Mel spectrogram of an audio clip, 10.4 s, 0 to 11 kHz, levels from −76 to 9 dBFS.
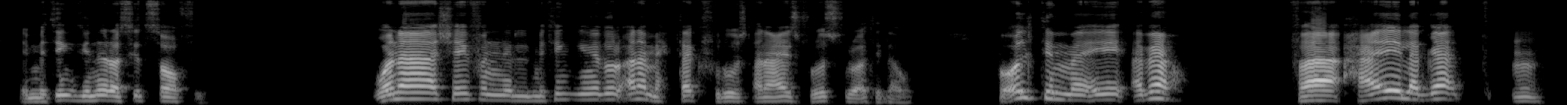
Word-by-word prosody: ال200 120 +8 -5
جنيه 150 +2 -3
رصيد 145 -2 -2
صافي. - - -5 1.1
وأنا 200 +1 +6
شايف 185 -1 -6
إن 165 -3 -6
ال200 145 +4 -10
جنيه 180 +1 -6
دول 185 0 -3
أنا 195 +1 +1
محتاج 150 -4 -6
فلوس، 125 0 -11
أنا 130 +1 -2
عايز 140 +1 -3
فلوس 135 +2 -10
في - - -26
الوقت - - -8
دوّة. - - -19 0.6
فقُلت 225 - 0
أما 175 -5 -2
إيه، 175 +4 -3
أبيعهم. 215 -2 +1 0.7
فحقيقي 155 +10 +6
لجأت 195 -1 0 0.3
امم. 130 -2 -11
165 Hz, 150 wpm, -22 LUFS, 145-190 Hz, 1.1 s, وأنا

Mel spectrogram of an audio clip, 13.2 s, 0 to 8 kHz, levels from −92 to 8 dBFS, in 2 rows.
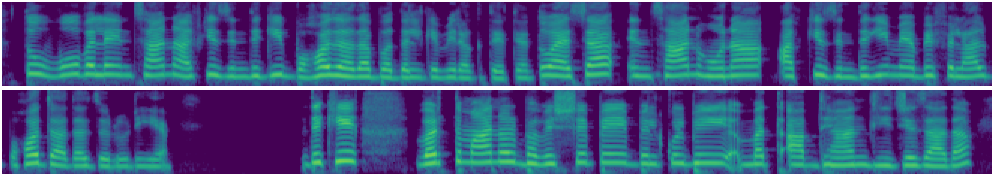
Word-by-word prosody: तो 325 -2 -1
वो 285 +5 -2
वाला 310 -1 +3
इंसान 285 0 -2
आपकी 260 +4 -1
ज़िंदगी 255 +3 -3
बहुत 265 +5 +3
ज़्यादा 245 -3 +3
बदल 225 0 -4
के 225 - -3
भी 225 - -6
रख 205 -1 -7
देते 205 0 -7
हैं। 210 - -8
तो 280 0 +3
ऐसा 305 +5 +4
इंसान 270 +3 0
होना 265 +1 0 0.3
आपकी 285 +3 -1
ज़िंदगी 255 +3 -4
में 275 -1 -3
अभी 275 +2 -3
फिलहाल 255 0 -3
बहुत 275 +5 +3
ज़्यादा 215 -4 -1
ज़रूरी 205 0 -8
है। 200 - -8 0.9
देखिए, 345 +3 +7 0.4
वर्तमान 310 +3 +5
और 330 - +5
भविष्य 270 +2 0
पे 305 -1 +2
बिल्कुल 275 +2 -3
भी 290 0 +1
मत 255 0 -2
आप 240 -1 +3
ध्यान 240 0 0
दीजिए 225 0 -2
ज़्यादा 220 +4 0
260 Hz, 175 wpm, -23 LUFS, 230-290 Hz, 0.9 s, देखिए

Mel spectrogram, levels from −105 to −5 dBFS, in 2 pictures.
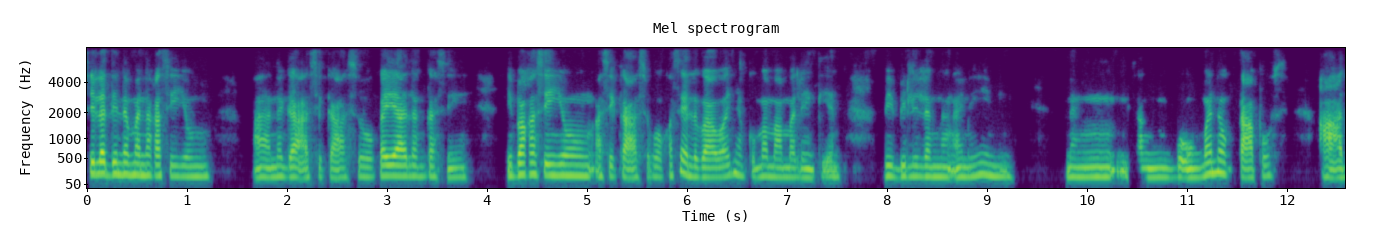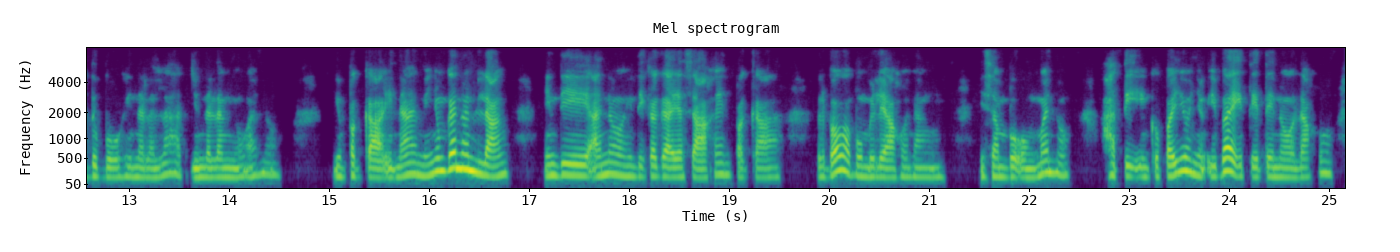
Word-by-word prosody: Sila 210 0 +5
din 205 0 +1
naman 195 -1 +1
na 190 - 0
kasi 180 -1 -1
yung 170 0 -5 0.4
ah, 160 -1 -1
nag-aasikaso. 160 -1 -3
Kaya 180 0 +5
lang 175 -1 -5
kasi, 160 -2 -7 0.3
iba 200 +2 +3
kasi 190 -2 0
yung 185 -1 -1
asikaso 170 0 -2
ko. 165 - -5
Kasi 180 +7 -3
halimbawa 165 -2 0
niyan, 195 +1 -5
kung 160 -3 -10
mamamalengke 155 - -4
'yan, 85 - -7 0.4
bibili 175 0 -4
lang 170 0 -3
ng 160 - -3
ano 160 +1 -3
'yan 190 -1 -3
eh, - - -10 0.6
ng 160 -1 -4 0.4
isang 155 -10 -6 0.2
buong 150 0 -1
manok, 215 +1 0
tapos 175 +4 0 0.4
aadobohin 160 +1 -1
na 155 - -2
lang 155 0 -4
lahat. 205 +1 -4
Yun 155 +1 +2
na - - -1
lang 155 0 -1
yung 150 - -3
ano, 200 +2 -6 0.5
yung 165 -2 -5
pagkain 150 -1 +2
namin, 190 +3 +1
yung 255 - +5
gano'n 295 -2 +9
lang. 180 +2 +5 0.3
Hindi 185 0 +2
ano, 195 +3 +2
hindi 170 -1 -5
kagaya 165 -1 +2
sa 150 -2 +3
akin 200 +3 -5
pagka 155 0 -4 0.4
halimbawa 225 +8 +5
bumili 165 -3 -1
ako 155 +2 +1
ng 155 -1 -7 0.3
isang 170 0 -2
buong 155 -2 0
manok, 210 -1 -1 0.3
hatiin 170 -3 -2
ko 170 +1 -5
pa 175 - +5
'yon, 225 0 +3
yung - - -8
iba 240 +8 +8
ititinola 160 -2 -2
ko, 220 -1 -5
170 Hz, 165 wpm, -24 LUFS, 160-190 Hz, 0.6 s, gano'n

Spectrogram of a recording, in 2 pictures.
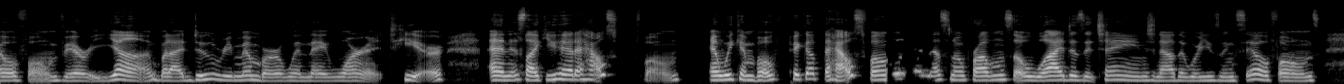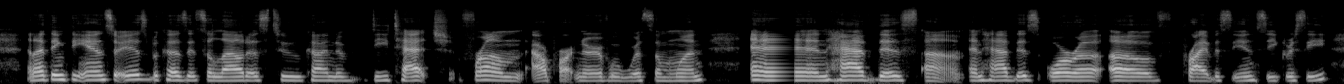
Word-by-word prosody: cell 180 +1 +1
phone 180 0 -6
very 170 -2 -1
young, 195 0 +1
but 180 -1 -1
I 170 -1 +1
do 210 +6 0
remember 195 -4 -1
when 170 -1 -6
they 165 -1 -3
weren't 170 0 -4
here, - - -2 0.4
and 195 -1 +5
it's, 220 +3 -2
like, 195 0 +3
you 220 +3 +1
had 225 -2 +4
a 210 - +2
house 450 - -1 0.2
phone, 220 - -9 0.3
and 200 +1 +6
we 225 +1 +6
can 220 -4 +1
both 215 +3 0
pick 230 +1 +1
up 250 0 0
the - - +1
house 420 - +2
phone, 210 +1 +2
and - - -5
that's 215 +3 -4
no 205 -2 -1
problem, 205 +1 +1
so, 205 -4 -1
why 190 +2 +5
does 200 -2 0
it 180 - -5
change 195 -3 -4
now 175 0 -1
that 175 -1 -5
we're 175 - -3
using 180 0 -4
cell 215 0 0
phones? 175 0 -3 0.5
And - - -1
I 205 - +6
think 220 0 +4
the 215 - -1
answer 210 +2 +2
is 225 +2 +2
because 195 -2 0
it's 190 0 -3
allowed 180 0 +3
us 180 0 -3
to 185 -2 -1
kind 185 0 -1
of 175 0 -6 0.2
detach 190 -1 0
from 195 -5 +1
our 170 - +1
partner 170 0 -2
if 175 - -6
we're 175 - -4
with 170 +2 -5
someone 175 +3 -3 0.5
and 195 -2 +3
have 200 +1 +4
this, 190 0 +1
um, 170 - -2
and 185 +1 0
have 190 -1 0
this 190 0 -1
aura 180 -1 +3
of 175 -1 +3 0.2
privacy 175 0 -1
and 185 +1 -3
secrecy. 180 +6 -5
190 Hz, 170 wpm, -24 LUFS, 180-205 Hz, 0.5 s, and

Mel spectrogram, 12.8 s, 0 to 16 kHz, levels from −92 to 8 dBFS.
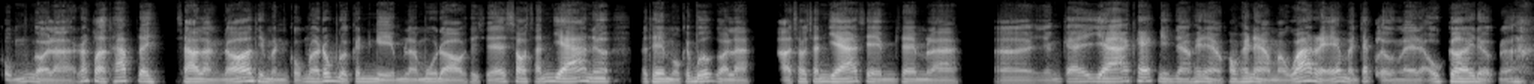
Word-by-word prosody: cũng, 135 +6 -8
gọi 110 - +1
là, 100 -2 -1
rất - - -4
là - - +5
thấp 165 +1 -1
đi. 140 -2 +2 0.2
Sau 120 +1 +5
lần 110 -2 -1
đó 140 +9 +5
thì 145 -5 -3
mình 110 -2 -5
cũng 105 +5 -8
đã 125 - +2
rút 165 +2 0
được - - -2
kinh 130 -1 -4
nghiệm 105 -1 -2
là 110 -2 -3
mua 120 +2 -3
đồ 105 -3 +1
thì 105 - -9
sẽ 110 +5 -2
so 130 - +1
sánh 130 +4 -4
giá 150 +3 +5
nữa, 135 -3 0 0.3
là - - -8
thêm 125 -2 +1
một 110 - -4
cái 130 - -6
bước, 145 +1 -1
gọi 110 -2 -1
là, 100 -2 -1 0.3
ờ, - - +3
so - - 0
sánh 140 - -2
giá 135 +1 +6
xem 115 -6 -3
xem 115 -2 -1
là, 100 -2 -1 0.3
à, 100 0 -4
những 105 +5 -11
cái 130 +3 -2
giá 140 +1 +5
khác 155 -1 0
như 120 - -5
nhau 115 -1 -3
thế 140 - -3
nào, 125 -4 -2
không 125 -1 -5
thể 135 - +2
nào 120 -7 +1
mà 100 - -4
quá - - +5
rẻ - - +2
mà - - -4
chất - - -6
lượng 95 +3 -5
lại 105 -1 -3
là 110 - -6
OK 125 +4 -6 0.2
được 115 -3 -5
nữa. 115 +3 -6
120 Hz, 300 wpm, -23 LUFS, 110-135 Hz, 0.3 s, giá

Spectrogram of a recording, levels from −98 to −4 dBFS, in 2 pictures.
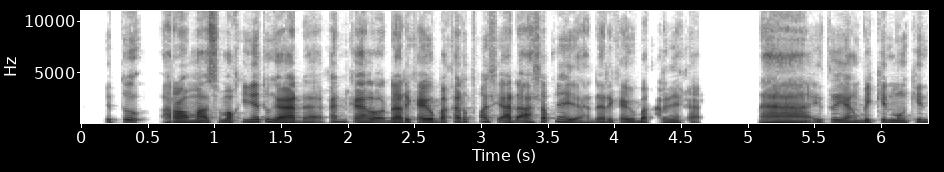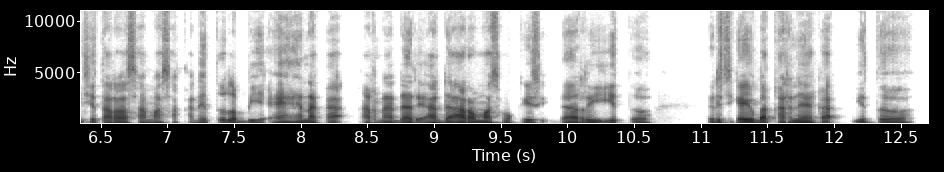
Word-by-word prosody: itu 145 +8 -6 0.3
aroma 170 +1 +4
smoky-nya 180 +5 +1
tuh 220 - -4
gak 145 - +10
ada 105 - -1
kan 185 +2 -3
kalo 170 -5 +2
dari 150 +1 +5
kayu 165 +2 +5
bakar 195 +7 0
tuh - - -22
masih 205 -4 -2
ada 155 -3 +3
asapnya 190 +9 0
ya 105 - +1
dari 110 -1 -1
kayu 120 0 0
bakarnya 115 0 -1
Kak, - - -7 0.4
nah 120 -4 +4
itu 130 +10 -5
yang 175 -5 +2
bikin 155 +6 -1
mungkin 175 +3 -1
cita 140 -7 -4
rasa 115 +4 -2
masakan 140 +2 -9
itu 155 +5 -8
lebih 130 -10 -3
enak 155 -1 -1
Kak - - -4
karena 140 +6 -5
dari 135 -4 -1
ada 125 0 0
aroma 125 0 +4
smoky 130 +3 -6
dari 120 +1 -1
itu, 100 - -8 0.4
dari 120 - -6
si - - -16
kayu 150 -1 +4
bakarnya 150 -2 +1
Kak - - -4
gitu. 110 -6 -4
145 Hz, 210 wpm, -24 LUFS, 125-170 Hz, 0.4 s, gak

